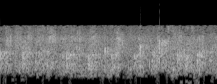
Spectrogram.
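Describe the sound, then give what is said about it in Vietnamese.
An audience claps at a Buddhist dharma gathering in Atlanta, a dense, continuous patter of many hands lasting about two seconds at an even level, sounding somewhat muffled and thin in the highs. “Có ai muốn vỗ tay đi.”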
